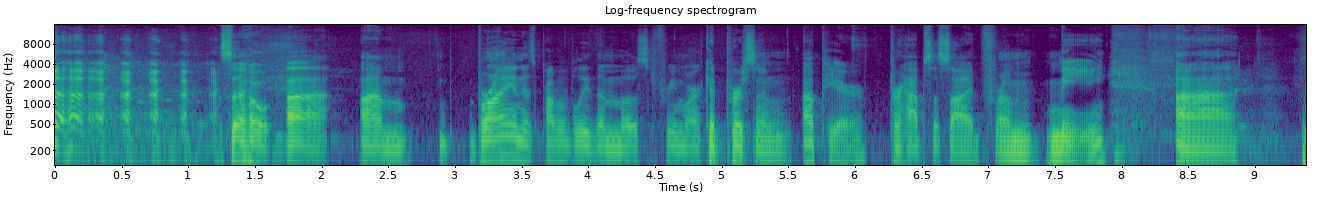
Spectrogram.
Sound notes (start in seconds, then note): 0.0 laughter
